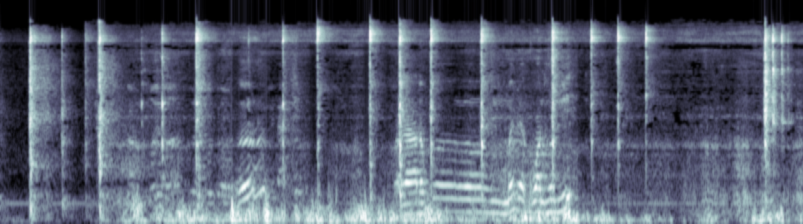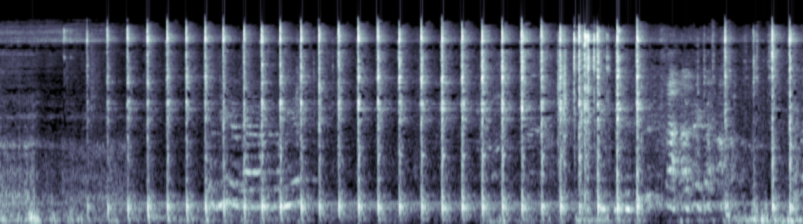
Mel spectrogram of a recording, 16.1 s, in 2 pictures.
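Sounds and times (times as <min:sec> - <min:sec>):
metal mechanism clicking: 0:13.4 - 0:14.4.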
